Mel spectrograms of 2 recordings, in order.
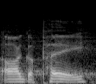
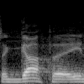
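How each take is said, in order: First: The stress is not on the middle syllable. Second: The stress is on the middle syllable. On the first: The speaker calls it wrong. "not agape. I've heard that before" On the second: The speaker calls it right. "The accent is on the middle syllable here"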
